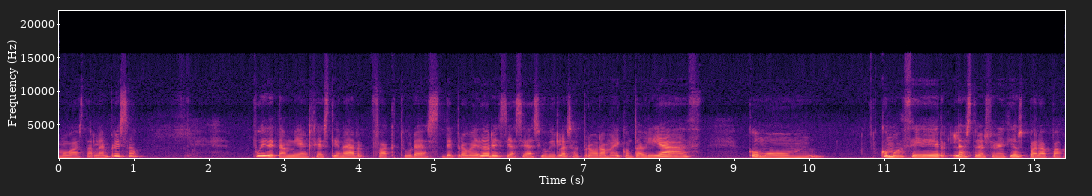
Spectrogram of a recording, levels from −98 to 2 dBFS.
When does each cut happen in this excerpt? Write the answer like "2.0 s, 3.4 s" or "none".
none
